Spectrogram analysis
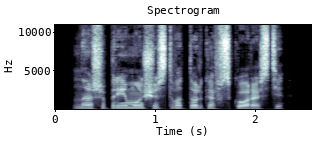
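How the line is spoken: Quiet speech. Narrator (Russian): тихо проговорила Тильда

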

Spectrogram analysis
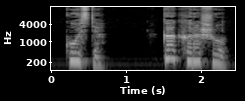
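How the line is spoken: Whispering. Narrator (Russian): шептала Маша

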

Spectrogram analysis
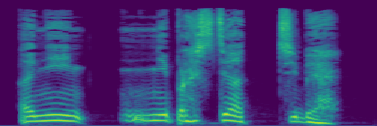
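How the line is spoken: Hoarse, hurrying. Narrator (Russian): прохрипел Лаверн, торопливо шагая следом

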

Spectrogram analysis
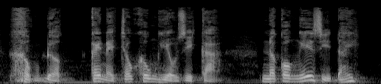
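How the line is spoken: Sighing woman. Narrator (Vietnamese): Lý cô thở dài nói

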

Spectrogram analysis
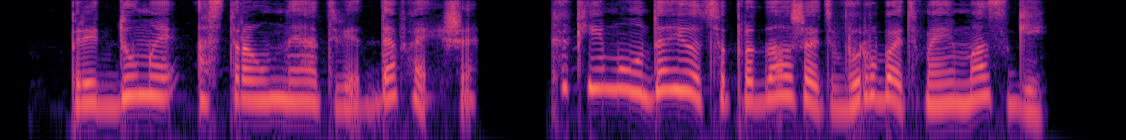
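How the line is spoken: Laughing. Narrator (Russian): Он рассмеялся

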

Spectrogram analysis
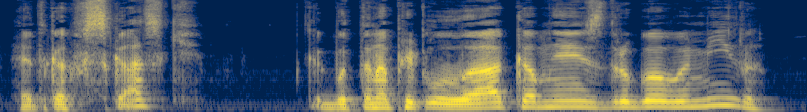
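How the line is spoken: Cheerful speech. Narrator (Russian): она весело сморщила носик и сказала

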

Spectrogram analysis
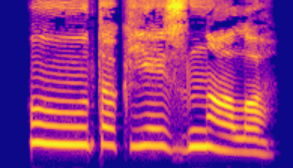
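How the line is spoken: Moaned. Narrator (Russian): простонала Арика

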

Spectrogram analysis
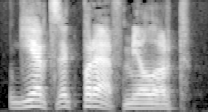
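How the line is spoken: Creaky voice. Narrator (Russian): проскрипел Прайрот

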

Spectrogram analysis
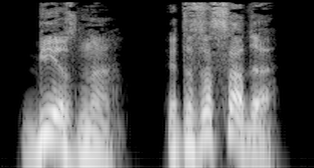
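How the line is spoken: Exclaimed, armored man. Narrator (Russian): воскликнул человек, закованный в металлические доспехи

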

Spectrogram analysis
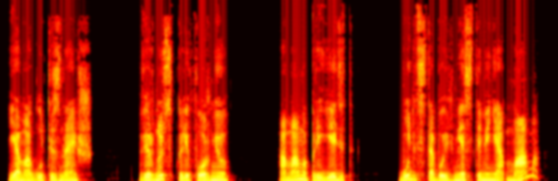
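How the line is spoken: Muffled laugh. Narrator (Russian): Чайна приглушенно хохотнула

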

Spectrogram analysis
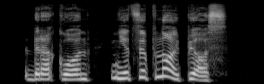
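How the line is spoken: Sudden frowning shout. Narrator (Russian): вдруг крикнула она, нахмурившись

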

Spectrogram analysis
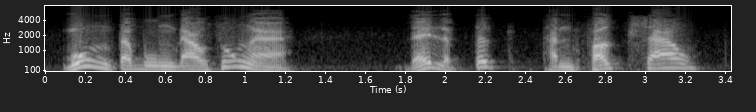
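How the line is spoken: Guffawing shout. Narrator (Vietnamese): Đoàn Thiên Đức hô hố cười rộ quát

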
